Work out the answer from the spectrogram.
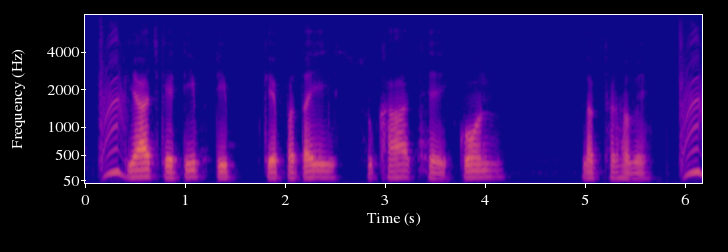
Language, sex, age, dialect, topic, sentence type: Chhattisgarhi, male, 18-24, Northern/Bhandar, agriculture, question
